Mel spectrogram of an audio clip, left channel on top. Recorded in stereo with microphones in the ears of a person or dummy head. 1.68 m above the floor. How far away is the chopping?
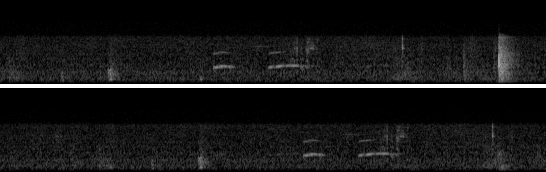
No chopping in this recording.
